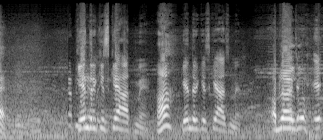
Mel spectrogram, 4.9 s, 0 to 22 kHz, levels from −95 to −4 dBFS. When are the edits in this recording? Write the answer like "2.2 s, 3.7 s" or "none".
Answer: 1.1 s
